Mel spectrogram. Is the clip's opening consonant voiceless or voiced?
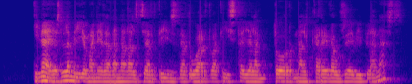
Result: voiceless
